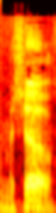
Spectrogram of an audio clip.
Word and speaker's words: Michel: I think Magav I think his name is Michelle Pier. Okay, I know I know this guy. I watch his fight so many times. I know, but I think you pronounce his name Michelle. Okay, it's Michelle.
